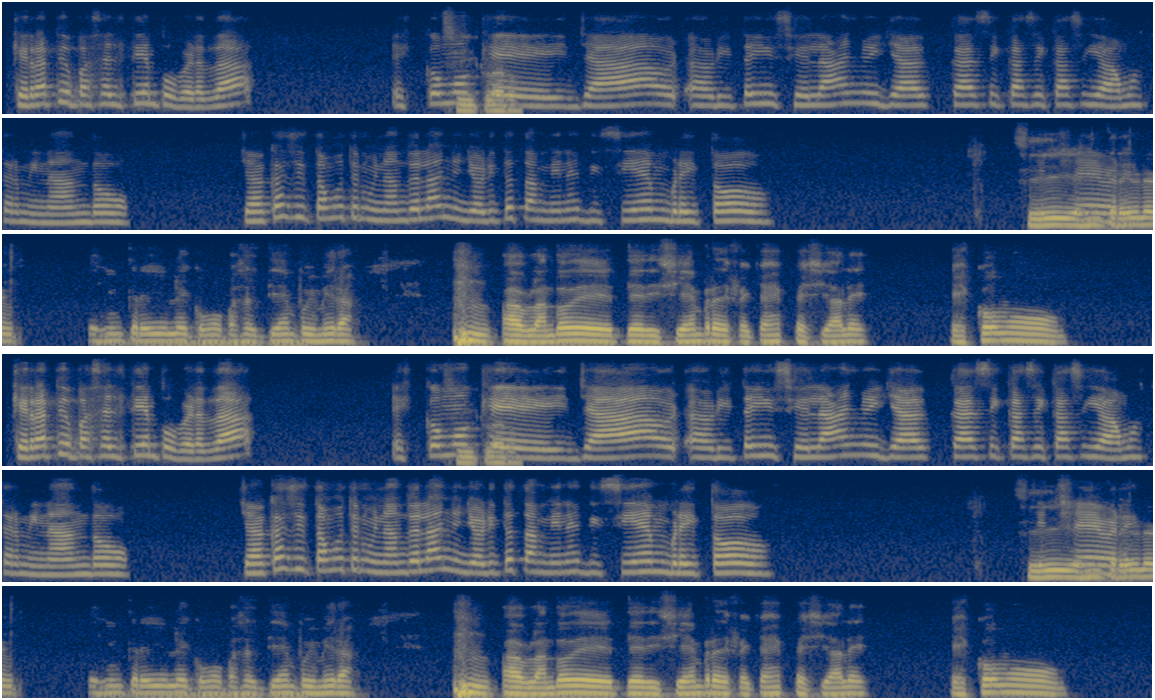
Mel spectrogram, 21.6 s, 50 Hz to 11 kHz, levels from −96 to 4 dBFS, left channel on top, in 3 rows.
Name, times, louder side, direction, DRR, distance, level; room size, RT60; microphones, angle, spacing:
voice 1, 0.1-1.6 2.4-8.0 8.7-12.0 13.9-14.3, right 3 dB, 45° right, 3.4 m, -32 dB
voice 2, 2.8-3.2 13.6-14.5 14.9-16.6 17.2-19.8 20.3-21.0, left 1 dB, 15° left, 1.4 m, -25 dB
open air
head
